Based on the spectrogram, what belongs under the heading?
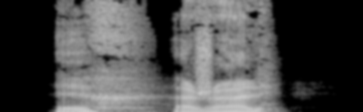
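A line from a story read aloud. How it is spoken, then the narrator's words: Regretful sigh. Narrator (Russian): с некоторым сожалением вздохнул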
